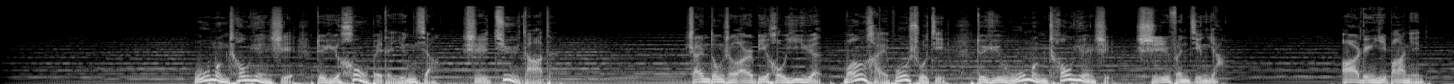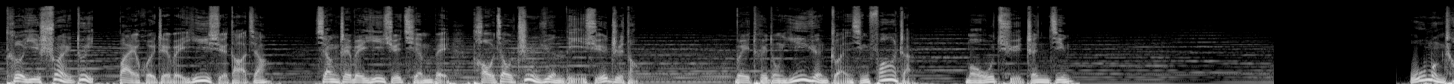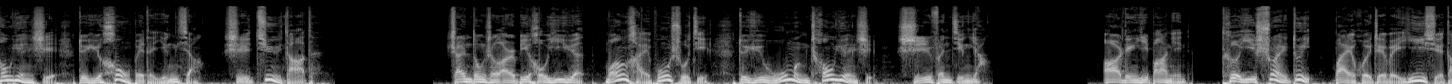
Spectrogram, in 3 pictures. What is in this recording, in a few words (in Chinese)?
国语男 人物传记 客观自然; 吴孟超院士传奇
